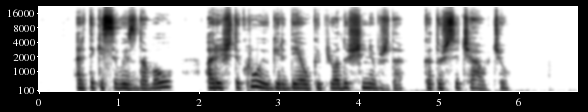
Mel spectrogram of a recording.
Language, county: Lithuanian, Vilnius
